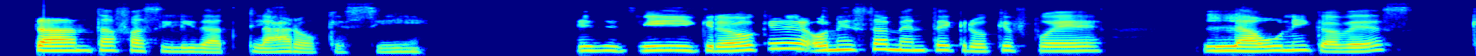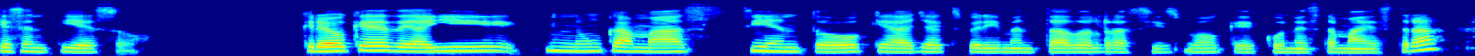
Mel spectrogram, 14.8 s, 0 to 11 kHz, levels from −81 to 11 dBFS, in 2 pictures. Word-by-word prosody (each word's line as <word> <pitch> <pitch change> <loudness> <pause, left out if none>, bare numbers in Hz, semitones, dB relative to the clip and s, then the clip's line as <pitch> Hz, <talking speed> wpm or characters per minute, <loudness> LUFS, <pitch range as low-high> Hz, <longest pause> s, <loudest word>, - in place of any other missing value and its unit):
tanta 235 0 +7
facilidad. 190 -7 -3
Claro 180 -2 -1
que 165 - -15
sí. 175 +3 -12 0.7
Sí, 230 - -1
sí, 230 - -2
sí, 235 +1 +5
y - - -5
creo 230 +3 +5
que, 320 0 +2
honestamente, 255 -1 +2
creo 205 -4 -3
que 240 +2 -4
fue 220 0 0 0.5
la 220 -1 +6
única 235 -4 +1
vez 205 +8 -1 0.2
que 200 - -3
sentí 185 -2 -5
eso. 170 - -10 0.8
Creo 215 0 +5
que 235 0 +3
de 205 -2 +2
ahí 210 +2 -1
nunca 210 -1 -2
más 190 0 -2
siento 190 -4 -2
que 190 - -5
haya 175 +1 -2
experimentado 175 -1 -4
el 175 - -6
racismo 170 0 -9
que 160 -1 -9
con 170 -1 -8
esta 165 +1 -7
maestra. 165 - -1
205 Hz, 150 wpm, -24 LUFS, 180-230 Hz, 0.8 s, tanta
